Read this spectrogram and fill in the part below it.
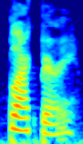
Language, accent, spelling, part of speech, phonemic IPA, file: English, US, blackberry, noun / verb, /ˈblækbɛɹi/, En-us-blackberry.ogg
- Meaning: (noun) 1. A fruit-bearing shrub of the aggregate species Rubus fruticosus and some hybrids 2. The soft fruit borne by this shrub, formed of a black (when ripe) cluster of drupelets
